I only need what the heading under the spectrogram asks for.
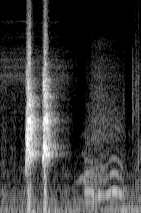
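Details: Shih Tzu dog giving two sharp, loud barks about a third of a second apart, then a soft, wavering whine trailing off in an otherwise quiet room.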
